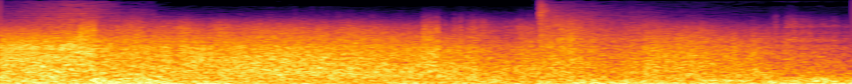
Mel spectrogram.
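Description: Battle sound effects: dense gunfire and artillery, starting suddenly, with a few sharp shots through it. A deep low boom comes in about two and a half seconds in and rumbles on.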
